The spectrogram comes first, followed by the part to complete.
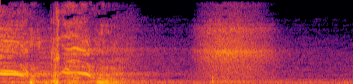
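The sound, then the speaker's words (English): A couple of harsh coughs in quick succession, followed by a softer breathy exhale or throat sound, with no talking. “And so if you listen to this before that, pray that uh, the Lord heals me before I don't, I don't, I don't want to cough my way through it as I'm doing with this.”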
